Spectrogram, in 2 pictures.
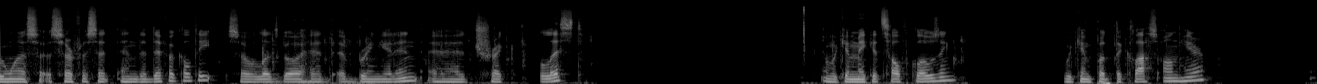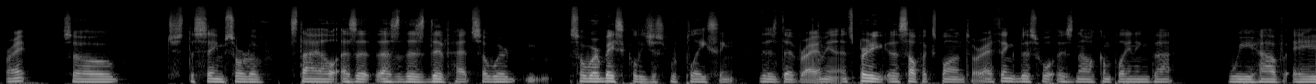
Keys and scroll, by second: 5.3 Return, 6.7 Return, 10.4 ctrl+w, 10.6 ctrl+x, 12.4 ctrl+x, 12.6 ctrl+v.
